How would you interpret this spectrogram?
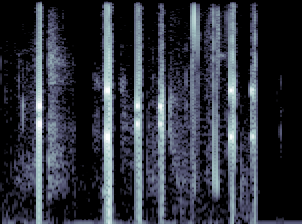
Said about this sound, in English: Okay, I hear all the beeps.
